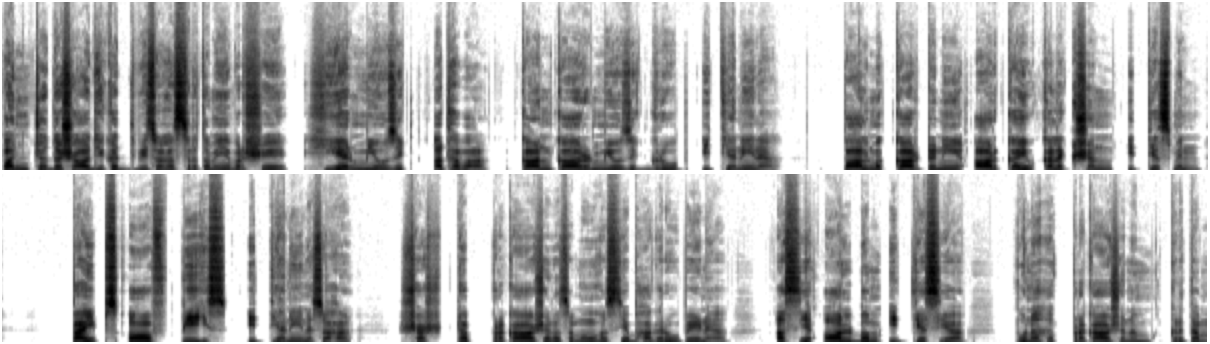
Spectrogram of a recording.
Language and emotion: Sanskrit, neutral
